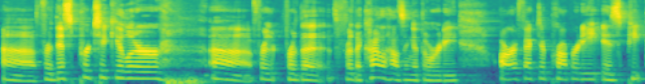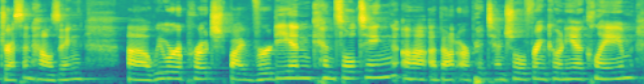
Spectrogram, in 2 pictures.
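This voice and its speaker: A woman presenting as an executive director, giving a semi-formal, halting explanatory briefing to a board. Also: mid-range voice, fairly bright tone. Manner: halting, explanatory, frequent ums and repeats.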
